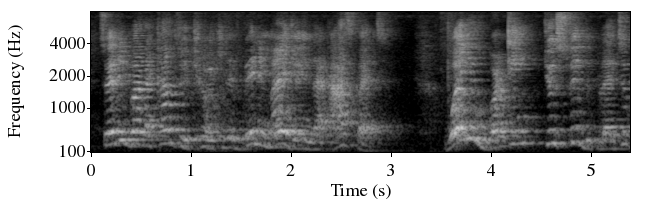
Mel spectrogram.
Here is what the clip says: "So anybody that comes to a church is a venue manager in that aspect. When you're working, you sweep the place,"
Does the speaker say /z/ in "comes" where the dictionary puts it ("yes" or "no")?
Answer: no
